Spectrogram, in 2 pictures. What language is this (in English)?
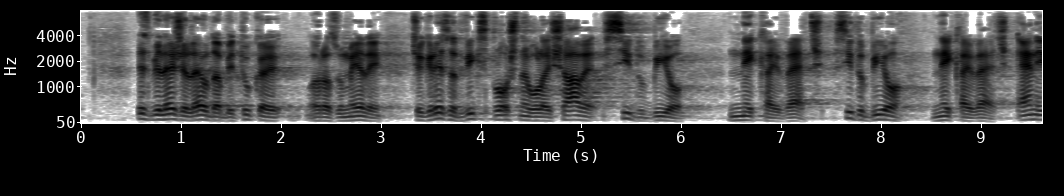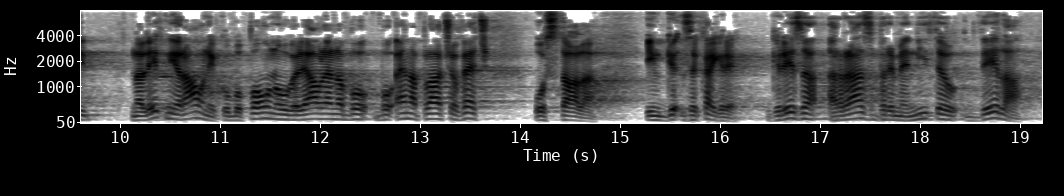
Slovenian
